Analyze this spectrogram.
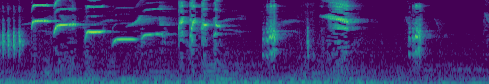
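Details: Javan whistling thrush singing in the flute-like, long-rolling nyuling ngerol style: clear, high, slightly falling whistles in quick succession, then short bursts of sharp chirps over a faint low hum.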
